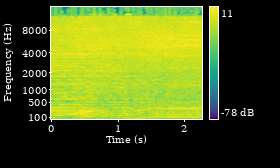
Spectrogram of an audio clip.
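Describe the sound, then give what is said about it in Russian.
A red Ferrari convertible sports car with the top down drives along a street, its engine giving a steady, loud mid-pitched hum with no clear revving. “улице едет спортивный красный Феррари с открытым верхом.”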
